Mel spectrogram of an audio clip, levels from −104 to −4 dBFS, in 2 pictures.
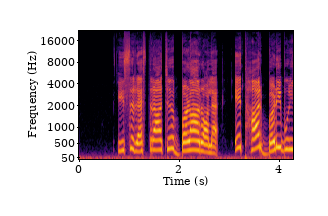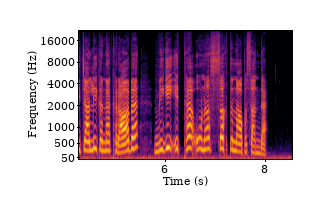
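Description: Speech recording, with no audible technical faults anywhere.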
